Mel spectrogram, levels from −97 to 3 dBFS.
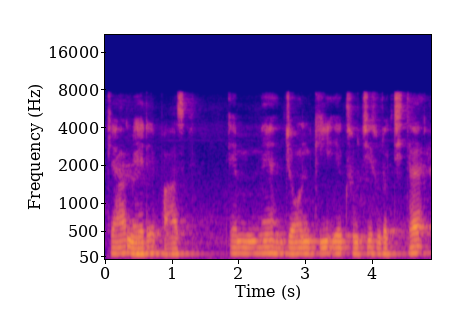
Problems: none marked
